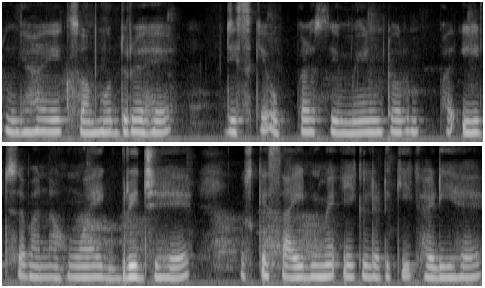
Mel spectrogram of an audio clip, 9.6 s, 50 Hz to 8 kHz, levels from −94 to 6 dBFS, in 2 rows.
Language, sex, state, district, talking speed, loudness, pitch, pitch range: Hindi, female, Chhattisgarh, Bastar, 135 wpm, -29 LUFS, 195 Hz, 180-205 Hz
